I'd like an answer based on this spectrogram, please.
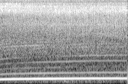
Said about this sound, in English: So it's a lawnmower, right? You're firing up your lawnmower? That was more of a blender. Oh, it's your Vitamix, your blender. Yeah, yeah. You're adding the different ingredients.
